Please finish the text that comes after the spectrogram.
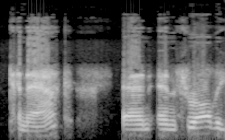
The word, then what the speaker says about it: Knaak: we want to talk her name is actually pronounced Kanak and and through all the years that I've covered this I always I always thought her name was pronounced the way that you're saying it nak so if I find myself going back and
